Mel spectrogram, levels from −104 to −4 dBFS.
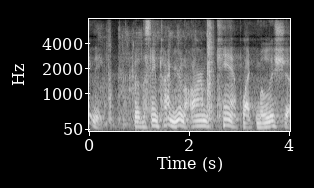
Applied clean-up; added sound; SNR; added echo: none; Sliding door; 10 dB; none.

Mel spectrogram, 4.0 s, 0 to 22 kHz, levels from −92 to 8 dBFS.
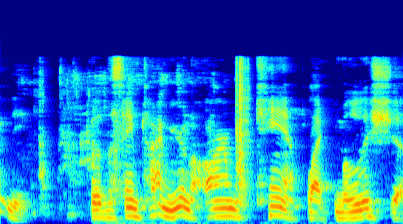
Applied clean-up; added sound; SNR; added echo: classical method log-MMSE.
